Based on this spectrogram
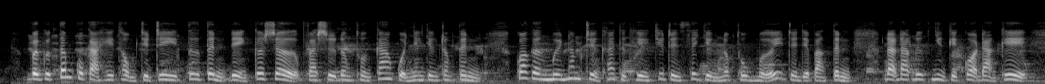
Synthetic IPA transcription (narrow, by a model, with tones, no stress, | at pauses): vəː˨˦jkwət̪ə˧mku˧˩əkaː˦˥k̚ɦḛ˧˨t̪ʰə˨˦wŋ͡mt͡ɕï˨˦ŋ̟t͡ɕḭ˧˨t̪ɨ˨˩t̪ï˧˩ŋ̟ɗe˧˩nkəː˧səː˧˩vaː˨˩sɨ̰˧˨ɗə˨˩wŋ͡mt̪ʰwə˧˥˦nkaː˧wku˧˩əɲə˧nzə˧nt͡ɕɔ˧wŋ͡mt̪ï˧˩ŋ̟ | ka˨˦ɣə˨˩nmɨ˨˩əjna˧mt͡ɕi˧˩əŋxaː˧jt̪ɨ˨˩k̚hḭ˧˨ənt͡ɕɨ˧ŋt͡ɕï˨˩ŋ̟sə˧jzɨ̰˧˨ŋnə˧wŋ͡mt̪ʰu˨˧˦məː˨˦jt͡ɕe˧nɗḭ˧˨əɓaː˨˩nt̪ï˧˩ŋ̟ɗa̰ː˧˥ɗaː˨˩t̚ɗɨ˨˩ək̚ɲɨ̰˧˥ke˨˦t̚kwaː˧˩ɗaː˧˩ŋke˧˩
